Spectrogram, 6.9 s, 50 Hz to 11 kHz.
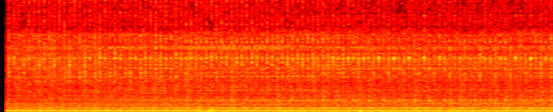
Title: audi a6 c8 45 tdi,strange engine noise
